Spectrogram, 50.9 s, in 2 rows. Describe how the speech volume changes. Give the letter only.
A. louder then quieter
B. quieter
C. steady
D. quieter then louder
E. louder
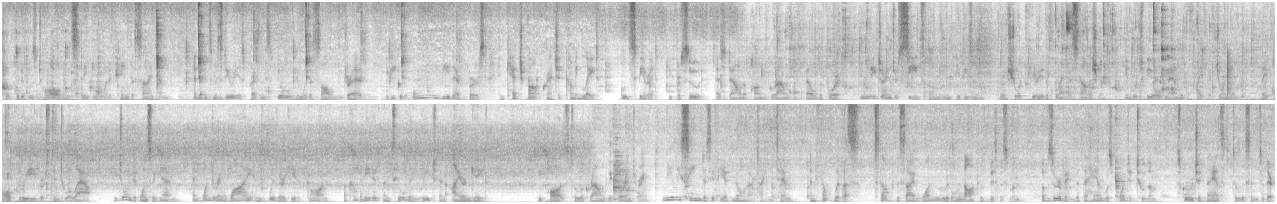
C.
